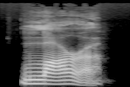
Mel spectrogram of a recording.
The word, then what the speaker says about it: Lara: My first thought is that my name is pronounced Lara.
